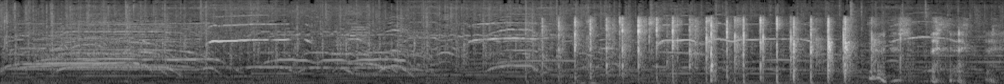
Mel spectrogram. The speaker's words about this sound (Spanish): Este aplauso va para, la organización del motoclub de Boyuyo.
